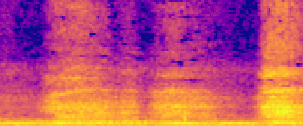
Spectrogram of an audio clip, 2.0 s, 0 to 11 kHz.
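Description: A man breathing hard and fast, with a breath about every 0.8 s, over background music of long held low notes.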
